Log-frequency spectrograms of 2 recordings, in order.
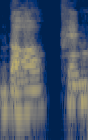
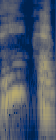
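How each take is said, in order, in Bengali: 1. 'The'-এর একটি ছোট 'uh' স্বরধ্বনি আছে। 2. 'The'-এর একটি দীর্ঘ 'ee' স্বরধ্বনি আছে।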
